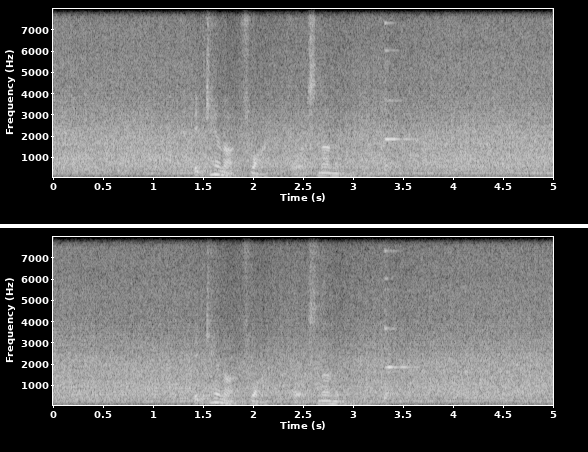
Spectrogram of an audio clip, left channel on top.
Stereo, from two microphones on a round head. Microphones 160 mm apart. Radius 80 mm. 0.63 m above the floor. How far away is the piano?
About 3 m.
